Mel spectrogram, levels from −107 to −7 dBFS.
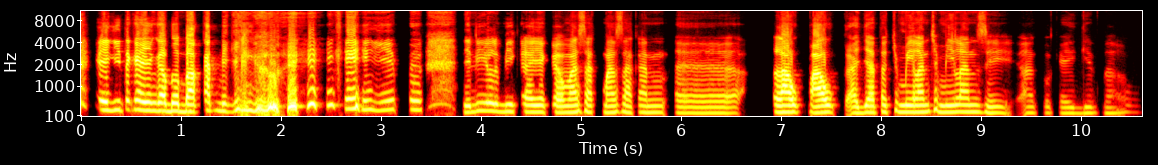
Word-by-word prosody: Kayak 265 Hz, -2 st, +4 dB
gitu, 285 Hz, -, -1 dB
kayak 260 Hz, -2 st, +7 dB
nggak 240 Hz, -1 st, +6 dB
berbakat 225 Hz, +3 st, +4 dB
bikin 245 Hz, +4 st, -3 dB
kue 360 Hz, +4 st, +4 dB, 0.5 s
kayak 310 Hz, +1 st, +4 dB, 0.2 s
gitu, 280 Hz, +1 st, -7 dB, 0.5 s
jadi 205 Hz, +5 st, -5 dB, 0.2 s
lebih 220 Hz, 0 st, -5 dB
kayak 210 Hz, -2 st, -1 dB
ke 195 Hz, -, -1 dB
masak-masakan, 200 Hz, -1 st, -4 dB
eee, 180 Hz, -1 st, -11 dB, 0.4 s
lauk 205 Hz, 0 st, +5 dB
pauk 195 Hz, +2 st, +3 dB
aja 185 Hz, +2 st, -2 dB
atau 215 Hz, -, -5 dB
cemilan-cemilan 210 Hz, 0 st, -2 dB
sih 185 Hz, -4 st, -11 dB
aku 180 Hz, 0 st, -21 dB
kayak 175 Hz, -1 st, -17 dB
gitu 180 Hz, +2 st, -20 dB
205 Hz, 135 wpm, -16 LUFS, 185-230 Hz, 0.5 s, kayak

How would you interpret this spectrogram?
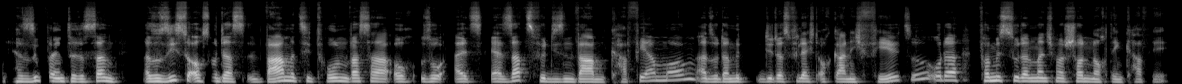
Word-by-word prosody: Ja, 135 Hz, -, -1 dB
super 160 Hz, +4 st, -1 dB
interessant. 140 Hz, 0 st, +1 dB, 0.2 s
Also, 140 Hz, +1 st, +3 dB
siehst 175 Hz, +9 st, +3 dB
du -, -, +3 dB
auch 150 Hz, -, +4 dB
so 150 Hz, -, -4 dB
das 135 Hz, -2 st, +1 dB
warme 160 Hz, +8 st, +4 dB
Zitronenwasser 145 Hz, -2 st, 0 dB
auch 130 Hz, 0 st, -2 dB
so 135 Hz, 0 st, -3 dB
als 130 Hz, 0 st, -2 dB
Ersatz 170 Hz, +9 st, +3 dB
für 145 Hz, -, -1 dB
diesen 125 Hz, 0 st, -2 dB
warmen 125 Hz, -3 st, +3 dB
Kaffee 140 Hz, +7 st, -6 dB
am 180 Hz, +1 st, -4 dB
Morgen? 210 Hz, +6 st, -3 dB
Also, 135 Hz, -5 st, -2 dB
damit 130 Hz, +1 st, -1 dB
dir 135 Hz, +2 st, -4 dB
das 140 Hz, -2 st, 0 dB
vielleicht 135 Hz, -1 st, -3 dB
auch 125 Hz, +2 st, -9 dB
gar 130 Hz, -1 st, +1 dB
nicht 125 Hz, 0 st, -3 dB
fehlt 155 Hz, +10 st, -2 dB
so 250 Hz, +8 st, -6 dB
oder 190 Hz, -1 st, 0 dB, 0.2 s
vermisst 175 Hz, +2 st, +1 dB
du 170 Hz, -, +1 dB
dann 155 Hz, -2 st, +2 dB
manchmal 150 Hz, -1 st, 0 dB
schon 140 Hz, +2 st, +2 dB
noch 120 Hz, -2 st, -3 dB
den 120 Hz, -2 st, -7 dB
Kaffee? 120 Hz, +1 st, -12 dB
140 Hz, 205 wpm, -22 LUFS, 130-160 Hz, 0.2 s, auch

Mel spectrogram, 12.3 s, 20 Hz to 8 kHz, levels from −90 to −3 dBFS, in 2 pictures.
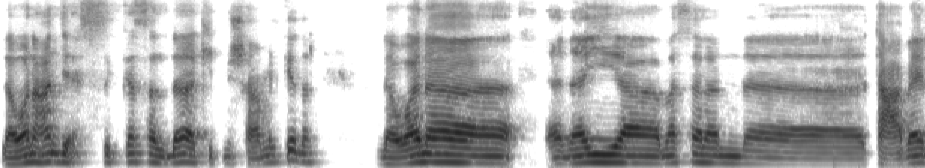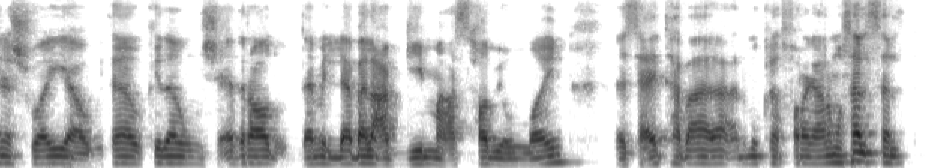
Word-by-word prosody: لو 105 Hz, -, +5 dB
أنا 140 Hz, -, +4 dB
عندي 145 Hz, +1 st, +2 dB
إحساس 145 Hz, +1 st, -11 dB
الكسَل 140 Hz, -3 st, -3 dB
ده، 135 Hz, +1 st, +3 dB
أكيد -, -, -3 dB
مش 120 Hz, -, -6 dB
هاعمل 120 Hz, +6 st, -3 dB
كده. 140 Hz, -2 st, -4 dB, 0.4 s
لو 105 Hz, -1 st, +3 dB
أنا 130 Hz, -4 st, +6 dB, 0.4 s
عينيّا 125 Hz, -2 st, +5 dB
مثلًا 125 Hz, -1 st, 0 dB, 0.9 s
تعبانة 120 Hz, +7 st, +1 dB
شوية 120 Hz, 0 st, -2 dB
أو 95 Hz, -, -2 dB
بتاع 120 Hz, +6 st, -4 dB
وكده، 125 Hz, +1 st, -2 dB
ومش 115 Hz, -3 st, -7 dB
قادِر 125 Hz, -, -3 dB
أقعُد 120 Hz, 0 st, +3 dB
قُدَّام 110 Hz, 0 st, -6 dB
اللاب، 110 Hz, -, 0 dB
ألعب -, -, +3 dB
game 110 Hz, +2 st, -4 dB
مع 100 Hz, -4 st, -3 dB
أصحابي 105 Hz, +3 st, -3 dB
online، 105 Hz, +6 st, -3 dB, 0.4 s
فساعتها -, -, -3 dB
بقى، 115 Hz, 0 st, -1 dB
لا، 120 Hz, 0 st, -2 dB
أنا 110 Hz, -, -11 dB
ممكن 120 Hz, 0 st, -7 dB
أتفرَّج 120 Hz, +1 st, -3 dB
على 115 Hz, +2 st, -1 dB
مسلسل. 130 Hz, -2 st, +1 dB
120 Hz, 180 wpm, -24 LUFS, 115-130 Hz, 0.9 s, أنا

